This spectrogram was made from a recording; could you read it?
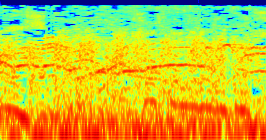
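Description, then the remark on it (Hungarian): A loud, dense hubbub of many overlapping voices chattering at once, continuous throughout with occasional higher calls rising above the din, filling the space. “És itt van az én tömegem.”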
